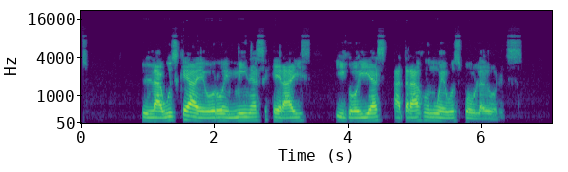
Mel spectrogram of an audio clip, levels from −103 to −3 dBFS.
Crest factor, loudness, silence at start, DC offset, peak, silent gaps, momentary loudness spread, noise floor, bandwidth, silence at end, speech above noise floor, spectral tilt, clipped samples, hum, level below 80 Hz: 20 dB; -26 LUFS; 0.05 s; under 0.1%; -8 dBFS; none; 16 LU; -87 dBFS; 9.4 kHz; 0.5 s; 61 dB; -4 dB/octave; under 0.1%; none; -82 dBFS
